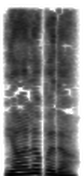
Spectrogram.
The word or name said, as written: ಯಾಲಪದ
